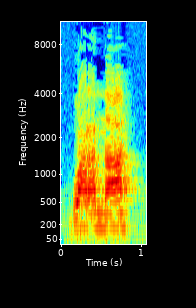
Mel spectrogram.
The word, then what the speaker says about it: Guaraná: Guaraná, aqui a sílaba tônica sublinhada, é oxítona terminada em A.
